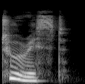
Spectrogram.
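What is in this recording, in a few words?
"tourist", British English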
